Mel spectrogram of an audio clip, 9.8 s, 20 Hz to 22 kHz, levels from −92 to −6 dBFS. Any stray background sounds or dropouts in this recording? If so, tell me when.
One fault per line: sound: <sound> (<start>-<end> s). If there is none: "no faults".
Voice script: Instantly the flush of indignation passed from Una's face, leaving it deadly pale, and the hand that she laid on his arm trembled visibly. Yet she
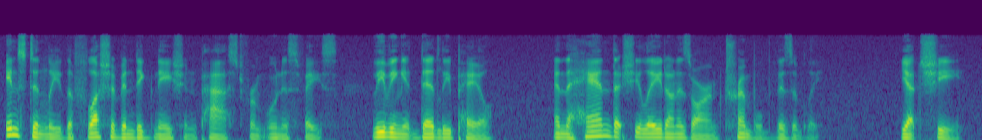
no faults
